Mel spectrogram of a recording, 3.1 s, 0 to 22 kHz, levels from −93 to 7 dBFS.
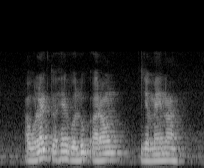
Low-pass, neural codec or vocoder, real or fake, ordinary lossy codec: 7.2 kHz; none; real; none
